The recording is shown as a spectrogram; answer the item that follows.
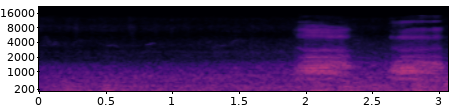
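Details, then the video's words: Wild carrion crow calling with chest puffed out, its voice hoarser than a jungle crow's: two short rasping caws near the end, after quiet background hum. "ハシボソガラスの鳴き声 少しシャガレた声です"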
